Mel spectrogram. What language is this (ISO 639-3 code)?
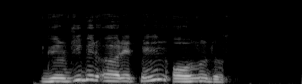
tur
